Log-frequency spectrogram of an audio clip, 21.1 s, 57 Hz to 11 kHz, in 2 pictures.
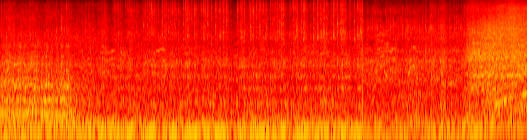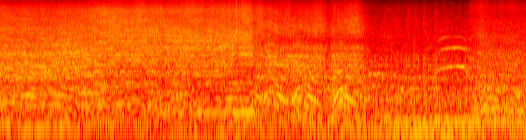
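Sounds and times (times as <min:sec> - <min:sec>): car engine revving: 0:08.2 - 0:19.1.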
